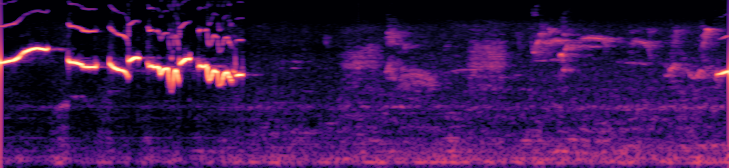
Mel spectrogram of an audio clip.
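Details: Combative song of an Oriental magpie-robin, intended to anger rival magpie-robins: a short, energetic burst of clear descending whistles and trills, followed by soft distant chirps and quiet, then a final loud note.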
